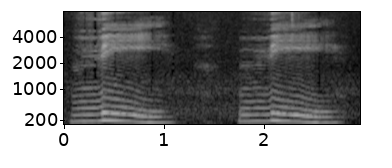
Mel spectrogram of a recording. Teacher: where the top teeth are connecting with the bottom lip move our vocal cords are engaging for the voiced v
